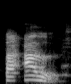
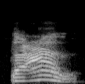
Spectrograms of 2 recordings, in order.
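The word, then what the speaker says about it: تعال: Membedakan antara huruf ain dan huruf hamzah. Jangan dibaca ta'al ya, tapi ta'al.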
